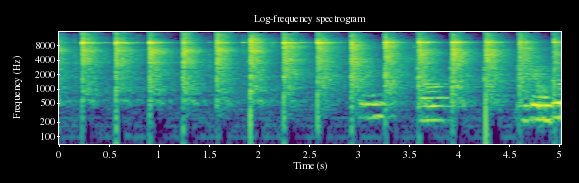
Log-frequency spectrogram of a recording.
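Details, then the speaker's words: SW7 shock wave therapy machine demonstration, elbow setting selected, handpiece on a cleaned, gel-covered area: regular sharp snapping pulses, about three per second, each fading quickly, from the handpiece firing. "Okay, then take the handle and choose the elbow and frequency and turn on. And press this button when you do the treatment."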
